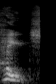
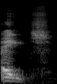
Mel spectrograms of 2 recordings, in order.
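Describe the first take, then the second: First: The letter is said in the speaker's own way. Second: The letter is said in the American way. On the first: The speaker calls it wrong. "apparently I pronounce H incorrectly" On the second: The speaker calls it right. "I'm supposed to say H, according to my friends in America"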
